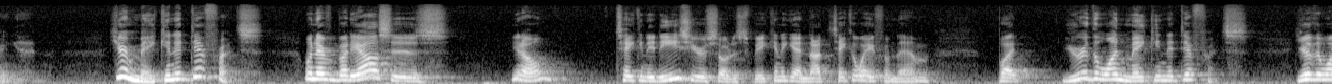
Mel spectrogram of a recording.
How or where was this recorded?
large echoing room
